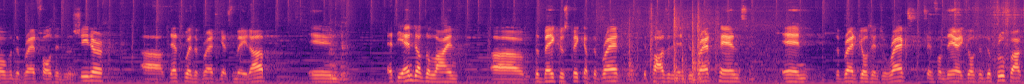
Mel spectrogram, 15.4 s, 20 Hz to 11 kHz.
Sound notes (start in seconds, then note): 8.9 molds slamming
